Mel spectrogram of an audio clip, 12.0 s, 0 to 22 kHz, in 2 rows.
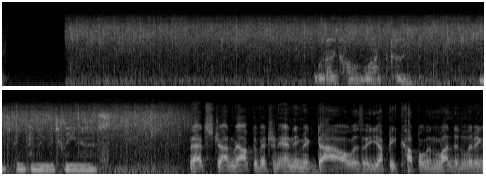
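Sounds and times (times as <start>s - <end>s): shower running: 0.8s - 8.5s.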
